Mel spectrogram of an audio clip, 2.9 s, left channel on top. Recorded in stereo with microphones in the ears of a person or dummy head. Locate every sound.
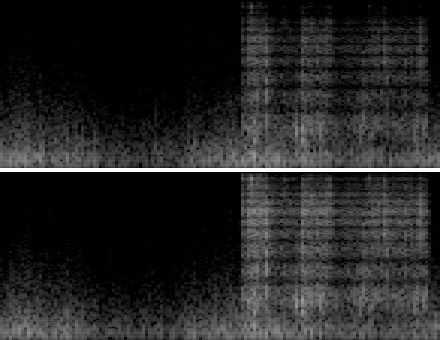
1.6 s a rattle: 35° right (ahead or behind)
